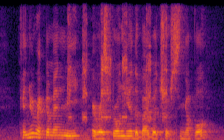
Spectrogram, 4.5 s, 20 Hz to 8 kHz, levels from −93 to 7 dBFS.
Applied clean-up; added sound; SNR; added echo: none; Printer; 11 dB; none.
